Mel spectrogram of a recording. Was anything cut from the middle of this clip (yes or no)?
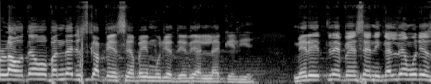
no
